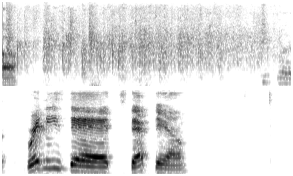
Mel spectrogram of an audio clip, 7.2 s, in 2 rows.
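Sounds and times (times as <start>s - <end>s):
round of applause: 0.0s - 3.5s
speech: 3.2s - 6.0s.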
